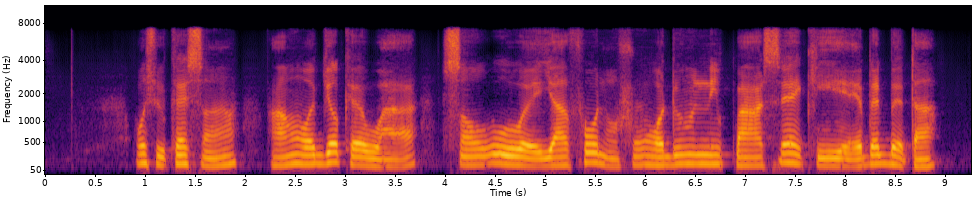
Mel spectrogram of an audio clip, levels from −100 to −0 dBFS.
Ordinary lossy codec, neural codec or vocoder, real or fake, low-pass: none; codec, 16 kHz, 1 kbps, X-Codec, HuBERT features, trained on general audio; fake; 7.2 kHz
